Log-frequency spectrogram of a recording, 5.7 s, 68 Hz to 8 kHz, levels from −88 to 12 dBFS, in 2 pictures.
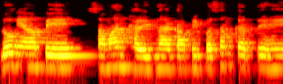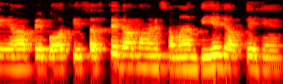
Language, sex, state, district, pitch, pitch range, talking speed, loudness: Hindi, male, Bihar, Supaul, 170 Hz, 165-180 Hz, 210 wpm, -14 LUFS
